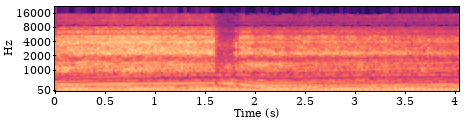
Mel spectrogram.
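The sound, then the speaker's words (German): A rear-wheel-drive sports car with stability control switched off accelerates hard and drifts on a wet road. Its loud, sustained engine roar climbs in pitch, drops abruptly midway, then holds steady over a constant tire hiss. “Er schaltet zum Beispiel auf sportlich dynamische Fahrweise, er schaltet Stabilitätskontrollen aus und den Heckantrieb ein. Mit dem kann er nämlich driften. Und obwohl die Straße nass ist, beschleunigt er sein Boliden mehrmals massiv.”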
